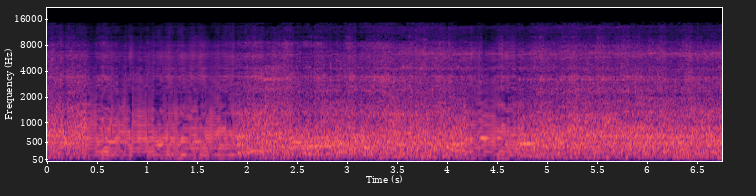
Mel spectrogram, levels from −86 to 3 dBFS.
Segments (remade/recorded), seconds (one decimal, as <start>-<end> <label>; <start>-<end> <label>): 0.0-0.4 recorded; 0.4-1.9 remade; 1.9-4.2 recorded; 4.2-4.7 remade; 4.7-6.8 recorded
